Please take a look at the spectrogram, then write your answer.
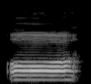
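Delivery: ordinary talk, nothing marked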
